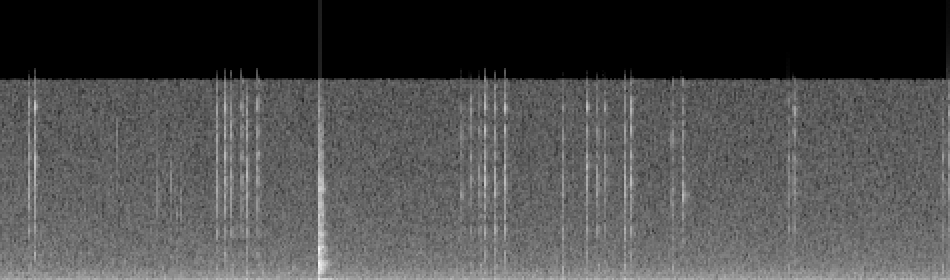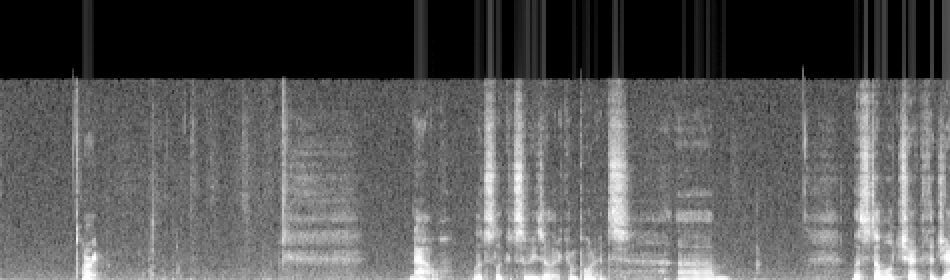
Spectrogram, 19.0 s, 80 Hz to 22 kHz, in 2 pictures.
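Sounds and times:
keyboard and mouse clicks: 1.6 - 3.4, 4.6 - 6.9, 9.4 - 9.6.

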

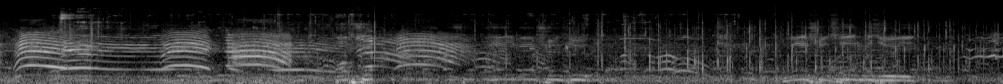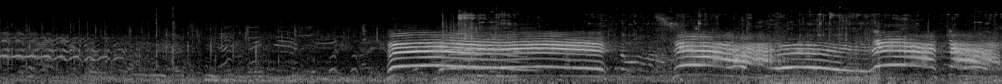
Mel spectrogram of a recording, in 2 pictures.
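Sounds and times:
handlers shouting commands: 0.0 - 8.8, 13.8 - 20.0
horse team clatter: 0.0 - 20.0.

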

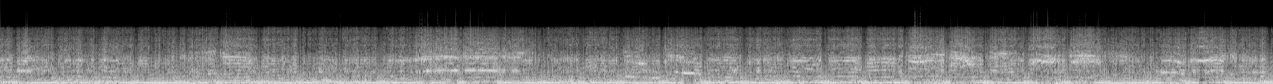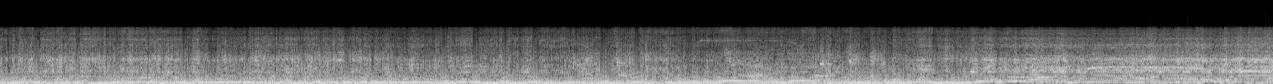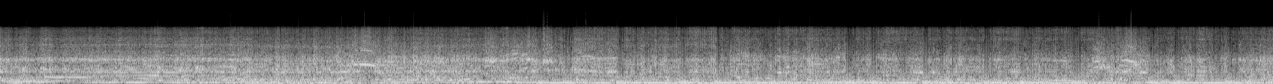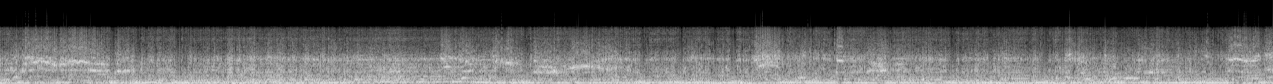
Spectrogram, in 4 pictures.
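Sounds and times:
muffled live metal band: 0.0 - 50.9.

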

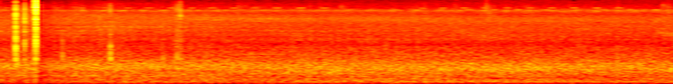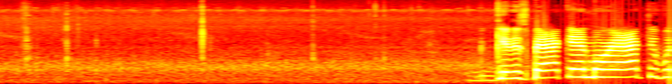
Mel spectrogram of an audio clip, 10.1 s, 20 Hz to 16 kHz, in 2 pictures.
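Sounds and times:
steady faint hiss: 0.0 - 10.0.

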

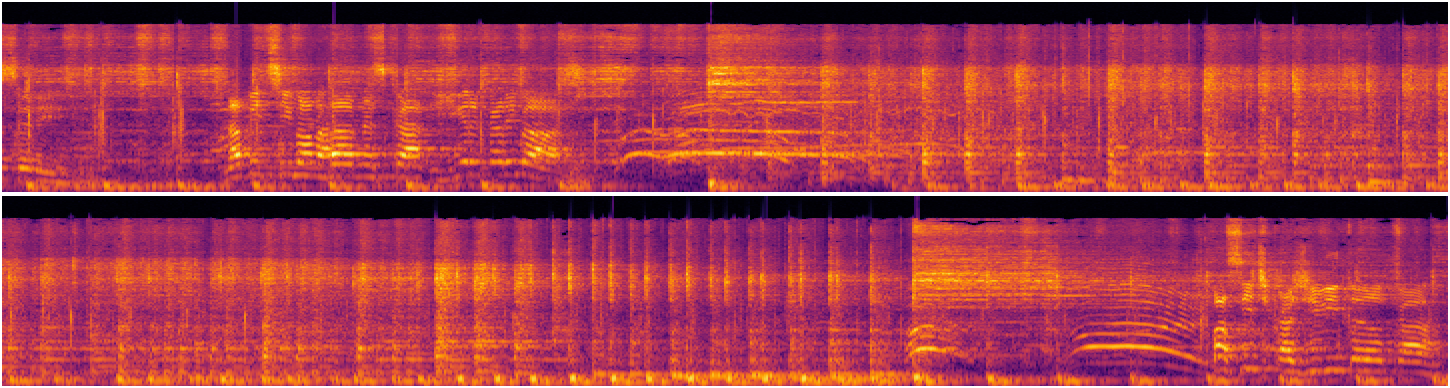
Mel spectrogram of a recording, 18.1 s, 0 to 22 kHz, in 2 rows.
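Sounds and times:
live rock band: 0.0 - 18.0
cymbals: 9.0 - 17.2.

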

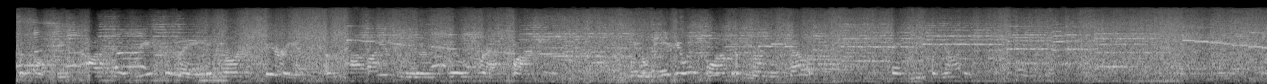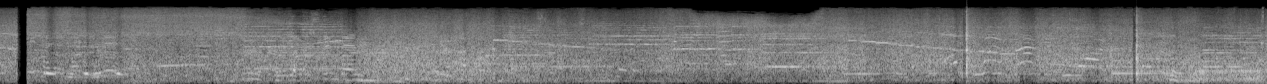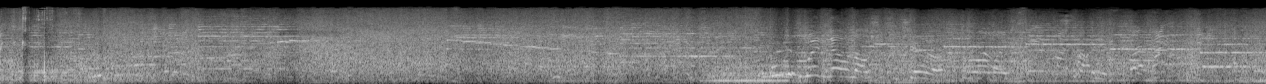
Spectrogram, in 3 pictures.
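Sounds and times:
whitewater rushing: 0.2 - 38.0
long whistle-like tones: 9.7 - 12.8.

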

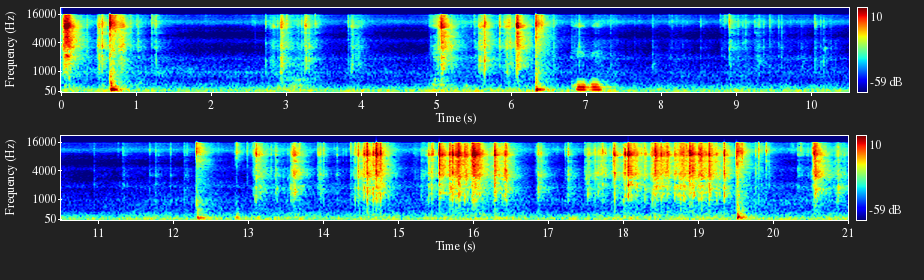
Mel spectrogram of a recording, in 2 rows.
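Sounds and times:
fast plastic clicking of puzzle cube: 4.9 - 6.6, 11.3 - 21.0.

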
